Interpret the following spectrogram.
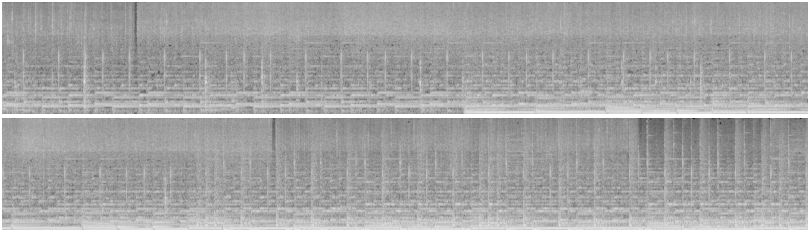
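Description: Beef pieces sizzling in oil and butter in a nonstick wok, with a spatula stirring through them in scattered clicks and scrapes. Background music plays throughout, and a deep bass line comes in about a third of the way through, making the music louder.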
